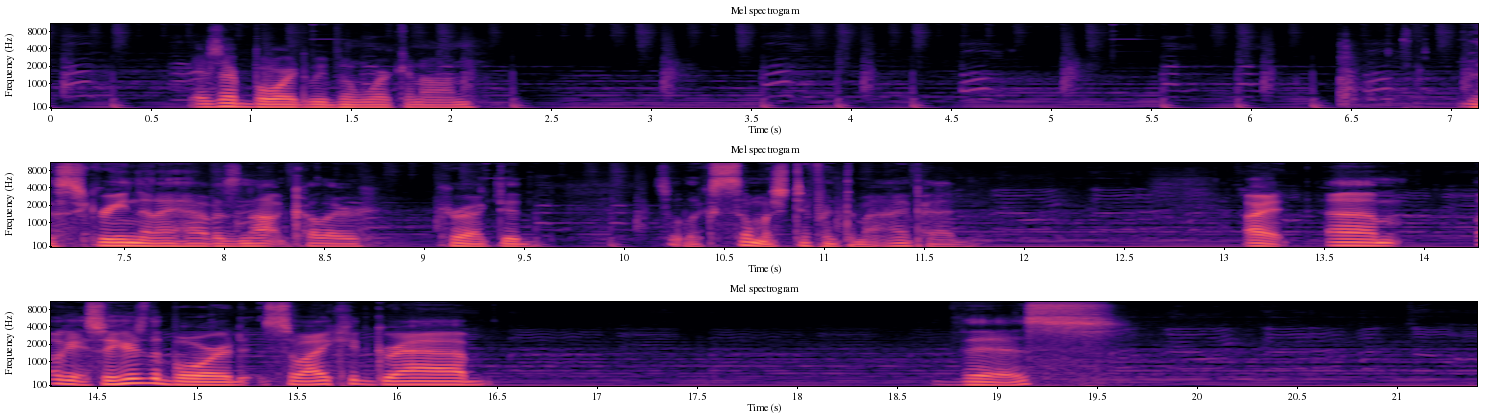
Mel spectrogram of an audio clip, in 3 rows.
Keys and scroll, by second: 9.9 space, 10.4 space, 12.1 space, 12.6 space, 13.7 space, 18.9 super+c.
